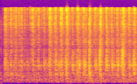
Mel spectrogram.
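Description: A scratch-off sticker being scratched off in quick, rapid back-and-forth strokes.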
